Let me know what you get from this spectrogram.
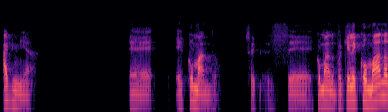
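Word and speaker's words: आज्ञा: Logo, o siguiente, o ágnea, que está entre as célias, as sobrancelhas, significa, ágnea significa agnia se pronuncia agnia, comando, comando, porque ele comanda a todos os demais, é o centro comando.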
